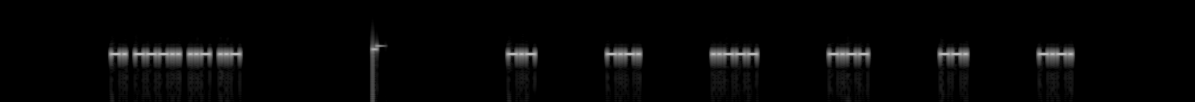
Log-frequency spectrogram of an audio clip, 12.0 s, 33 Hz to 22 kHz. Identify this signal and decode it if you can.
Morse code, heard as a keyed tone, about 40 wpm, spaced as for 15 wpm, 700 Hz. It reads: N8UU KC2YGC
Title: USA Call Signs - 8x Character Spacing - 40wpm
